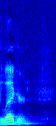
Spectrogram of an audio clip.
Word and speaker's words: Leghorn: It's spelled L-E-G-H-O-R-N, Leghorn, but everybody knows that it's pronounced Leghorn.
